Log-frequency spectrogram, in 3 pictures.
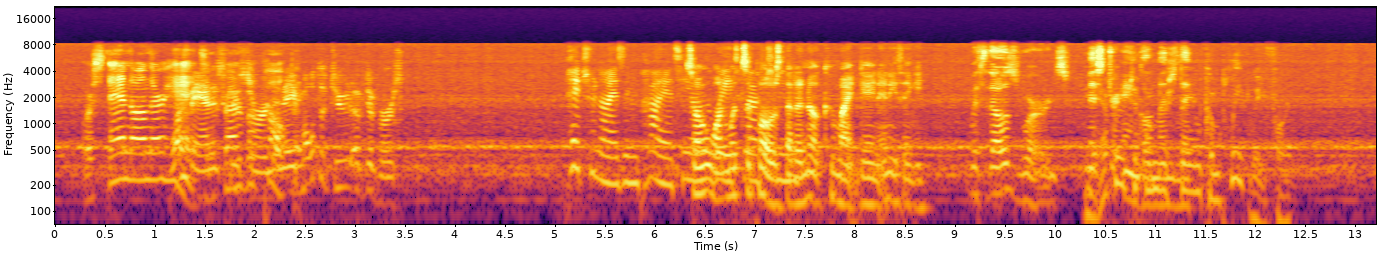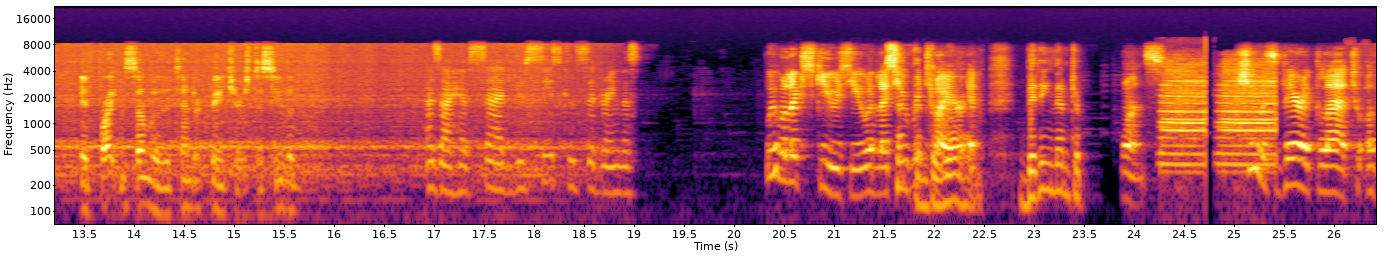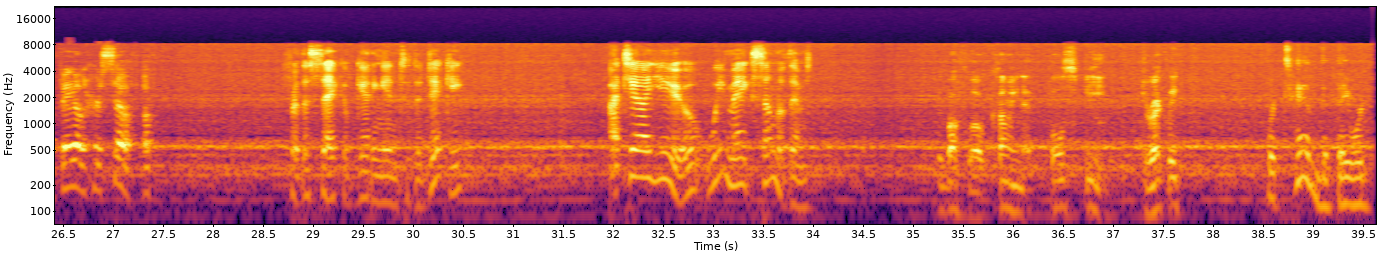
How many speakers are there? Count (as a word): ten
